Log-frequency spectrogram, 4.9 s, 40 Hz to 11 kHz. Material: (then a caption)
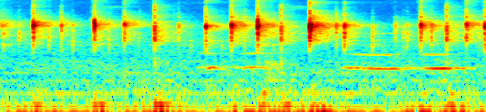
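Aluminum, plastic. A compact silver-cased mechanical keyboard with an aluminum plate and dark plastic keycaps, resting on a desk mat, is typed on steadily with the fingertips of both hands. The key presses land as bright, short taps with a ringing edge around 2.8 kHz over a faint low rumble, spaced irregularly at a slow pace.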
